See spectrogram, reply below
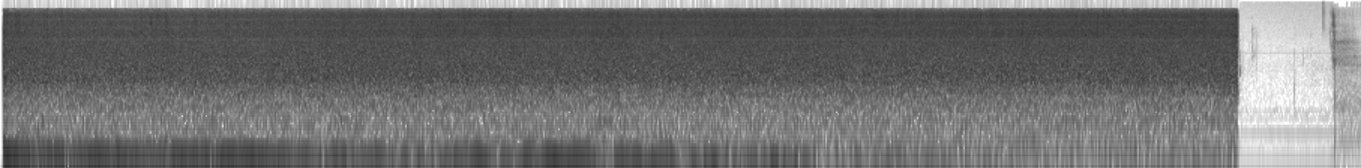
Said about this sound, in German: Ja, es hat geschüttet wie in Strömen. Ich glaube, man hört es auch ganz gut auf dieser kurzen Audionotiz, die ich nur schnell vom iPhone aufgezeichnet habe.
